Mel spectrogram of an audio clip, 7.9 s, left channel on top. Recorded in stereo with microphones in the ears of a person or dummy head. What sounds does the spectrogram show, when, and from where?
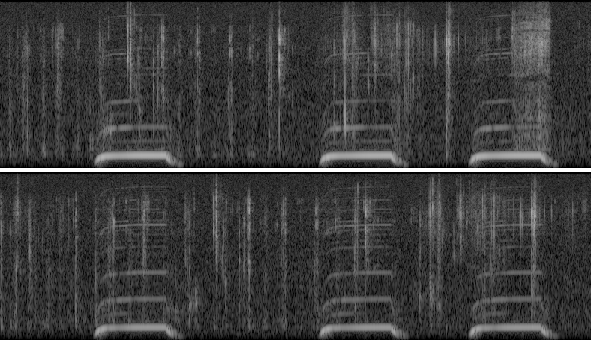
1.2 s a phone buzzing: 35° right (ahead or behind), 7.5 m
